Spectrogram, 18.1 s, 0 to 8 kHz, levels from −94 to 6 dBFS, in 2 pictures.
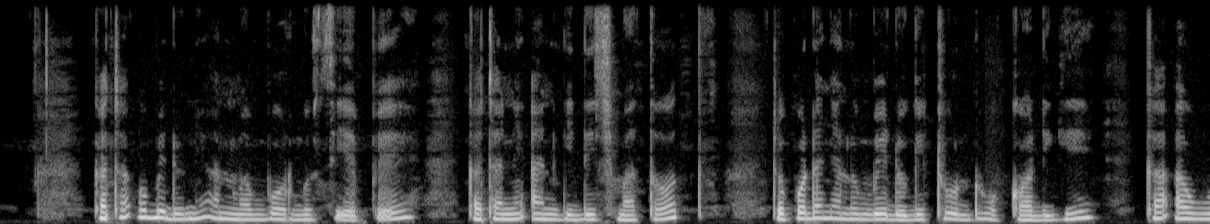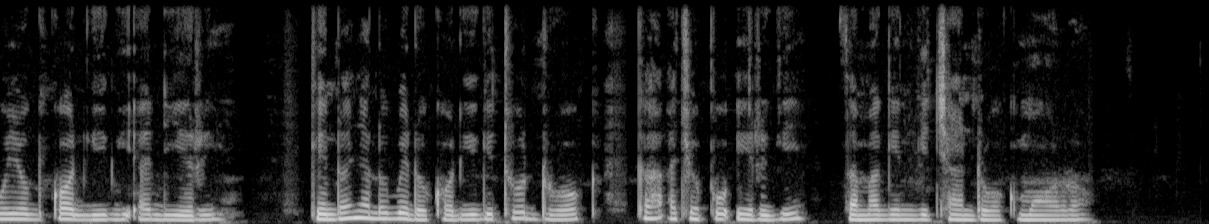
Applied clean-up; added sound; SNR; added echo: none; none; none; none.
